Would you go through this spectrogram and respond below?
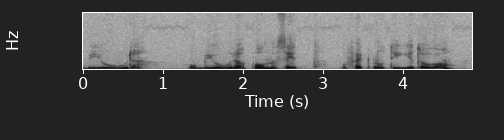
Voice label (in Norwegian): "bjore", Numedalsmål; Verb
